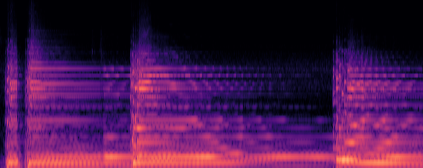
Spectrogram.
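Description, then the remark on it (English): Electric guitar chords played through a TC Electronic Limited Edition Chorus Flanger pedal: two quick strums, then two more spaced apart, each ringing out long with a shimmering, swirling wash over the sustained notes. No voices. “Chorus Flanger is a Winner!”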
